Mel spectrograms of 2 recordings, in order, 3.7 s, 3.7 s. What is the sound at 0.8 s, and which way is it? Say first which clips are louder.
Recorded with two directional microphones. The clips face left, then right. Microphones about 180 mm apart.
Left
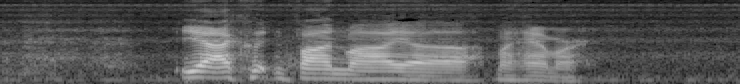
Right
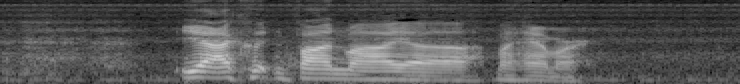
Speech: left 1 dB; 5° left (ahead or behind).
